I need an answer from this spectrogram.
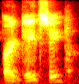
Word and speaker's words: Bargatze: He told us how to pronounce his name, Nate Bargatze. Really? Bargatze.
